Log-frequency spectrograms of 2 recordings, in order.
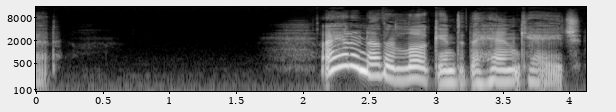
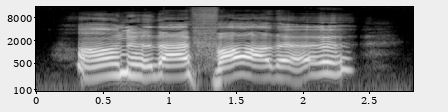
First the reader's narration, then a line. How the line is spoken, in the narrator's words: he whined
